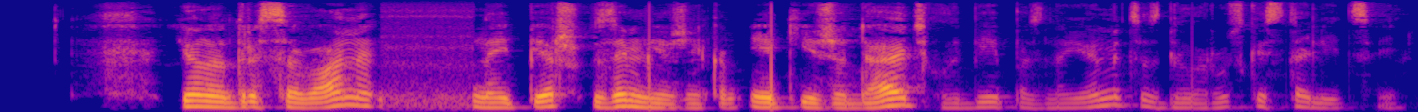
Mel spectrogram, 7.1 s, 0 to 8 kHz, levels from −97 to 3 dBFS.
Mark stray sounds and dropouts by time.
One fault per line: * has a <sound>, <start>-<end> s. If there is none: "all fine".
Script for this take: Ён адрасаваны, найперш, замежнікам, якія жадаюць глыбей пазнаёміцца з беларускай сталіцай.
all fine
